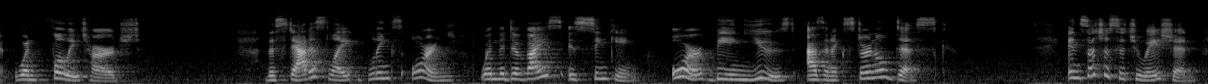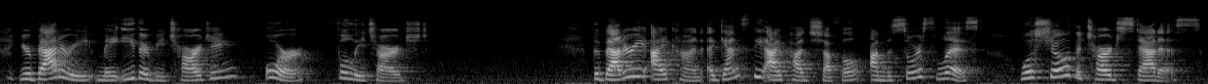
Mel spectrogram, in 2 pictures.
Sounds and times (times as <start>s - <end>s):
Speech: 0.0s - 1.5s, 2.6s - 9.6s, 10.7s - 16.4s, 18.0s - 24.1s.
